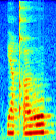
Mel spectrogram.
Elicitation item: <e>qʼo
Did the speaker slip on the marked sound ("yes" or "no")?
no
